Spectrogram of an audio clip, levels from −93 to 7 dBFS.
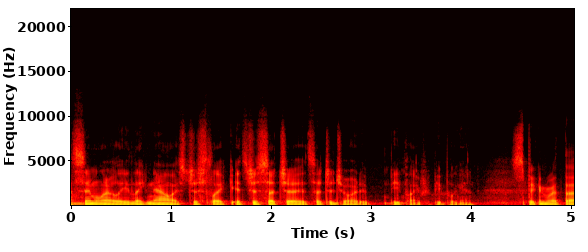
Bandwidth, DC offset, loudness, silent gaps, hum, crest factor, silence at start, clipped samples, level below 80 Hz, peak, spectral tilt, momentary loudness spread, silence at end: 8.8 kHz; under 0.1%; -29 LUFS; none; none; 20 dB; 0 s; under 0.1%; -38 dBFS; -8 dBFS; -7.5 dB/octave; 11 LU; 0 s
